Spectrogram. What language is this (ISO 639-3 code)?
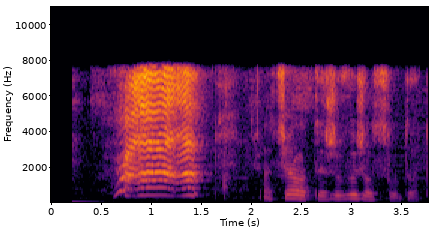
rus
